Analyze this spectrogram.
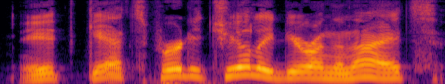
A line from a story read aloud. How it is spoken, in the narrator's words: said Charlie happily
